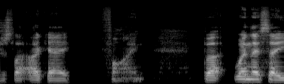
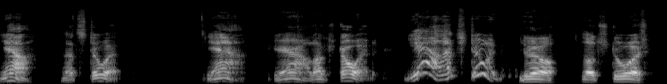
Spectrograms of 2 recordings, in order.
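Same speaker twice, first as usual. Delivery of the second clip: put-on, sing-song, animated American accent; 4 semitones higher than usual. Retelling how he answered the speaker's request for a kiss, american accent. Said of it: "In an American accent".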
